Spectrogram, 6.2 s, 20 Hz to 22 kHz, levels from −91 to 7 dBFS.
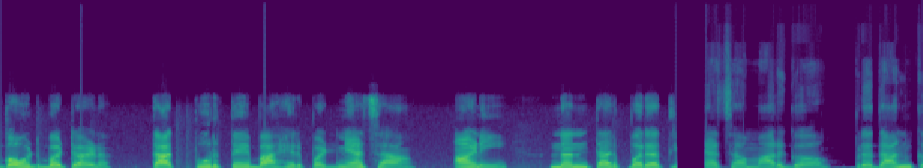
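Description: Speech runs for the first 4.70 s through what is likely a poorer input device, such as a second microphone or a headset's call profile, before the system switches back. That device passes a narrower band and adds its own background noise, roughly 40 dB below the speech, so the opening section sounds narrower and noisier. At 4.70 s a gap of about 200 ms separates the two sources, and the level then shifts by around 5 dB as the fuller-band sound returns. Separately, the stream likely loses a handful of samples, about 0.1 ms' worth, at 0.54 s, 1.76 s and 4.95 s. Each loss makes the waveform jump straight to a later value. Far too brief to remove any sound, each is heard as a single sharp click and would show as a thin vertical line across the spectrum.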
